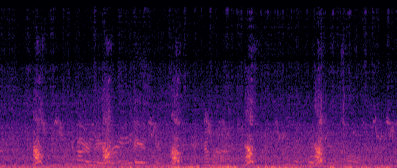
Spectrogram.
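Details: A Pekingese playing happily with a baby deer gives small, sharp yips and barks about once a second, while people talk softly and a low rumbling noise carries on underneath.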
